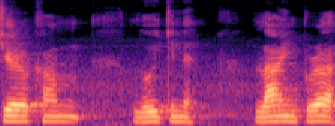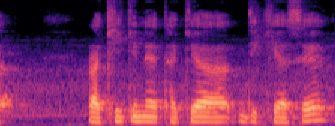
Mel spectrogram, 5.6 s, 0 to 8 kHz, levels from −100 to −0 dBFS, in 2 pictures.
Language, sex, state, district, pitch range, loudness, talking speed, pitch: Nagamese, male, Nagaland, Dimapur, 115-130 Hz, -20 LUFS, 140 wpm, 120 Hz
